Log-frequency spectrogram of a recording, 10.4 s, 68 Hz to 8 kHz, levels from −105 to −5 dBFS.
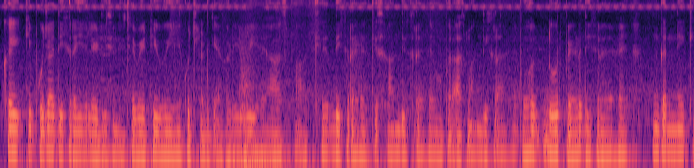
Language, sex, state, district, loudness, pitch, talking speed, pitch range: Hindi, male, Maharashtra, Nagpur, -42 LUFS, 95 Hz, 215 wpm, 95-100 Hz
